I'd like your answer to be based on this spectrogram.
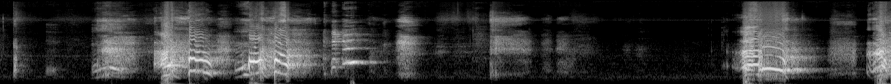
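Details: A mother's coughing, brought on when she heard her young daughter laughing at her, with the daughter finding it funny; afterward the mother says she cannot talk.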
